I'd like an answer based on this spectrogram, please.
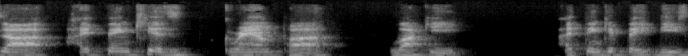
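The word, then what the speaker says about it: Luckey: what is is it his actual name yeah lucky yeah that's amazing I see all that I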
